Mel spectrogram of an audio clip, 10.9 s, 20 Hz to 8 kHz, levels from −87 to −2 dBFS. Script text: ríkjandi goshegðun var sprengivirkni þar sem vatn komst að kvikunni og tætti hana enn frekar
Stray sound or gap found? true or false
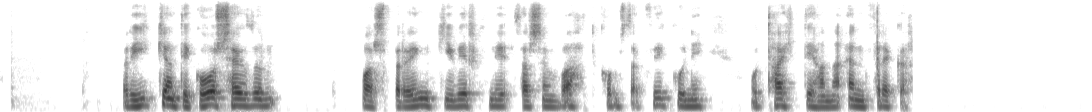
false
